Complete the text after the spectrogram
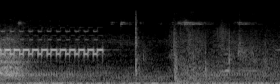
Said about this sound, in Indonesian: Ponsel di lokasi Gordon kembali berbunyi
